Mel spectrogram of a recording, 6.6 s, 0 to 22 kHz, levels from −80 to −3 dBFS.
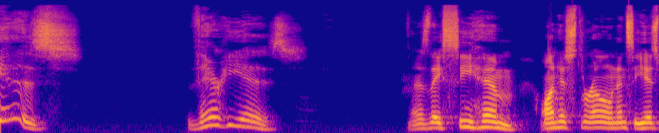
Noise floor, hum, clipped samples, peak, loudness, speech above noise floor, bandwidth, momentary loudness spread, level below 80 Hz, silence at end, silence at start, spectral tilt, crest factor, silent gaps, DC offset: -67 dBFS; 60 Hz at -50 dBFS; under 0.1%; 0 dBFS; -16 LUFS; 51 dB; 19.5 kHz; 13 LU; -64 dBFS; 0 s; 0 s; -3 dB/octave; 18 dB; none; under 0.1%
